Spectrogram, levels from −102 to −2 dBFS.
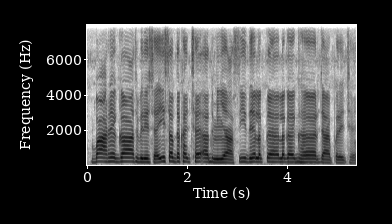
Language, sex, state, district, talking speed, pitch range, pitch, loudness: Hindi, male, Bihar, Begusarai, 135 wpm, 185-220 Hz, 210 Hz, -14 LUFS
